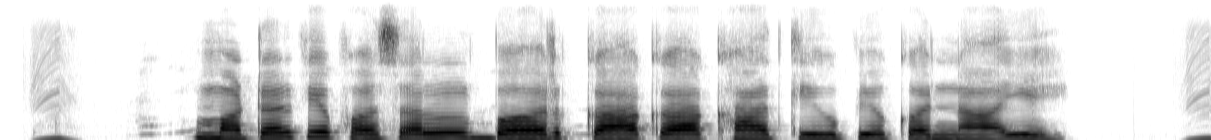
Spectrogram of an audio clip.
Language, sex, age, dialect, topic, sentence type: Chhattisgarhi, female, 25-30, Eastern, agriculture, question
